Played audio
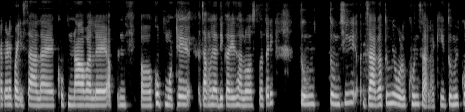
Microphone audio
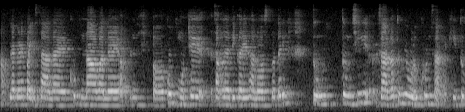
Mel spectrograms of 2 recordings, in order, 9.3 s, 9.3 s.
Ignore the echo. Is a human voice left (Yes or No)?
No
